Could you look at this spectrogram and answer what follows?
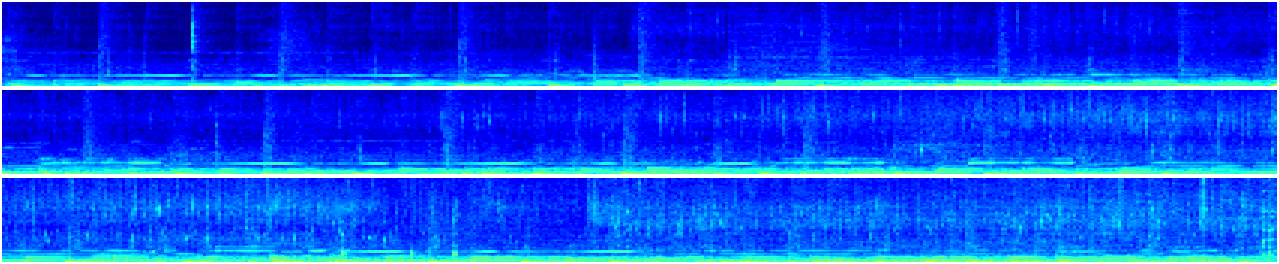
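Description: Beef strips frying in hot oil in a pan for Mongolian beef, a steady crackling sizzle with scattered pops, continuous and moderately quiet with clinks of utensils.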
